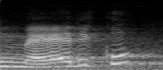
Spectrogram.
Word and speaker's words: médico: tem aí ó tem médico e tem vovô vamos lá médico você vai ver que a sílaba tônica de médico é um É certo que a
